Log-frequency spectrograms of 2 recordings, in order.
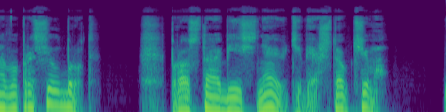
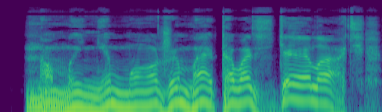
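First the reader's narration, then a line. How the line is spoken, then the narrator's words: Roared. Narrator (Russian): взревел Катон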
